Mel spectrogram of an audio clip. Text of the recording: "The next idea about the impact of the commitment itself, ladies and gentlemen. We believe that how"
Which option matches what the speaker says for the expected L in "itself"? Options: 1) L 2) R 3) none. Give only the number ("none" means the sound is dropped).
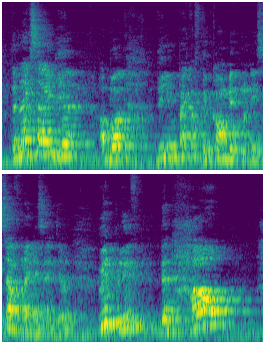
3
